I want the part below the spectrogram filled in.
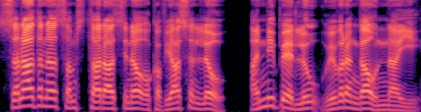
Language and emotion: Telugu, neutral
